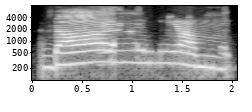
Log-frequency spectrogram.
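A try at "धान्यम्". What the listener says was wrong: Dhanyam. Right? Fantastic.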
